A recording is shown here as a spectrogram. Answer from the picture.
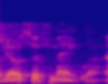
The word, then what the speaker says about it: Joseph Mengele: Joseph Mengele. – I don't know why you didn't say Angel of Death. – Okay, so you said Joseph Mengele? – Joseph Mengele.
